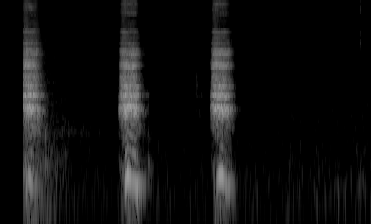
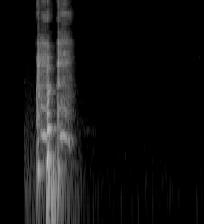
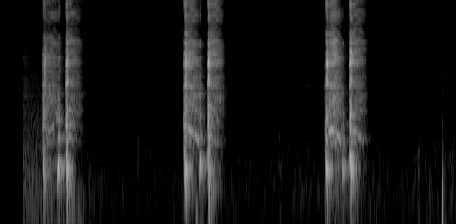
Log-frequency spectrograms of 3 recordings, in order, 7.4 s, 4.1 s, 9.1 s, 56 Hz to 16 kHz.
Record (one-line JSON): {"exhalation_length": "7.4 s", "exhalation_amplitude": 7192, "exhalation_signal_mean_std_ratio": 0.32, "cough_length": "4.1 s", "cough_amplitude": 18744, "cough_signal_mean_std_ratio": 0.28, "three_cough_length": "9.1 s", "three_cough_amplitude": 20523, "three_cough_signal_mean_std_ratio": 0.28, "survey_phase": "alpha (2021-03-01 to 2021-08-12)", "age": "45-64", "gender": "Female", "wearing_mask": "No", "symptom_none": true, "smoker_status": "Never smoked", "respiratory_condition_asthma": false, "respiratory_condition_other": false, "recruitment_source": "REACT", "submission_delay": "3 days", "covid_test_result": "Negative", "covid_test_method": "RT-qPCR"}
